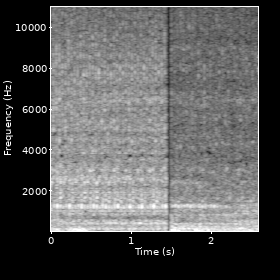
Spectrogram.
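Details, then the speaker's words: 2011 Ford Focus Mk3 1.6 petrol at idle before service: light even tick about seven per second over smooth idle; valve lifters suspected, engine felt diesel-like, oil additive added to quiet it. "rather noisy 1.6 uh title engine felt like a diesel but i've been informed that might just be um the uh valve lifters catholics"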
